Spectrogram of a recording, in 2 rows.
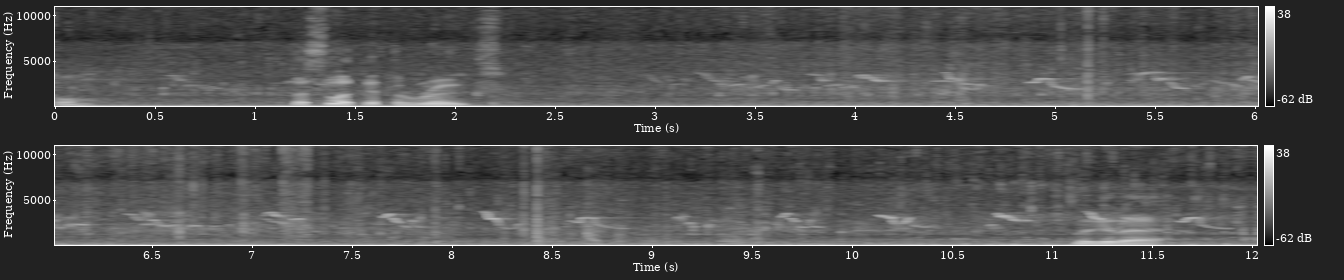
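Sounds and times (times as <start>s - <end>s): steady low hum: 0.0s - 12.0s
bird singing quick chirps: 3.0s - 12.0s.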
